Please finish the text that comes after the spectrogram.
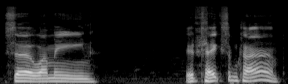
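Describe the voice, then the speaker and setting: A man's voice: fairly high pitch, slow, darkish tone. A man hosting a casual livestream chat, blunt and salty, laid-back. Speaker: livestream host.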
